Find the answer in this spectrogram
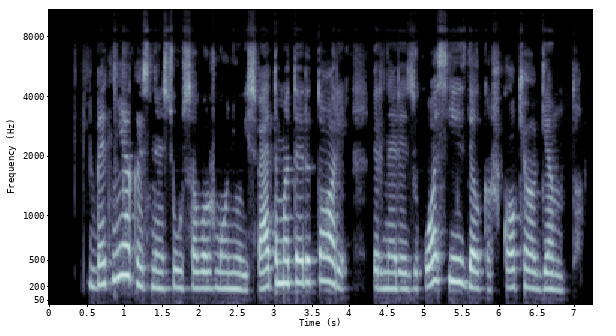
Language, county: Lithuanian, Vilnius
